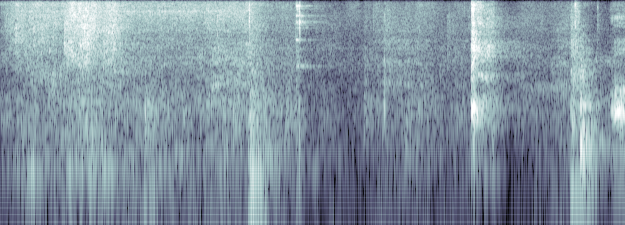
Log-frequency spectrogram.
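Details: Teenager attempting the cinnamon challenge, trying to cough after taking cinnamon, the cough failing to come out.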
